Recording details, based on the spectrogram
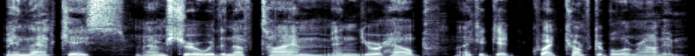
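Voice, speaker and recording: A man's voice: lowish voice, animated, fairly quick, gravelly, a little mellow, no echo, clean studio sound. An actor playing a curious, candid human man in a visual novel, talking casually and a little flirtatiously. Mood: candid, teasing.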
